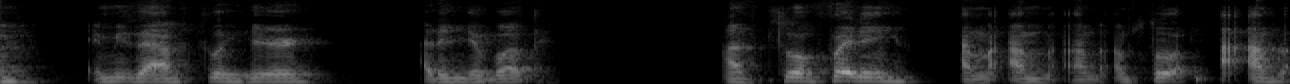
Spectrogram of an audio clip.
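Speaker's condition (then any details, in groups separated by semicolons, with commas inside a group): Generalized dystonia; generalized, childhood onset; since childhood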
